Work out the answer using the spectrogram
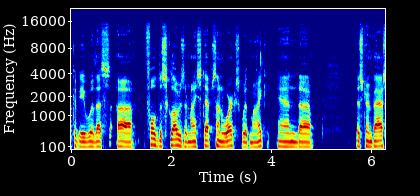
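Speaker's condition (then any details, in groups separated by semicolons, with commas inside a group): No condition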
